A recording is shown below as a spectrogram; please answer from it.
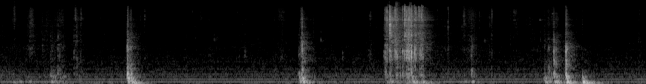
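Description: Cards are handled and shuffled in a few separate rustling bursts with pauses between them, close up against a low steady hum.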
